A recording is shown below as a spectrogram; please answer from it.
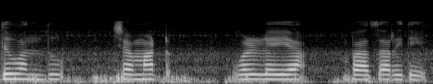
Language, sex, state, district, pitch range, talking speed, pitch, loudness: Kannada, female, Karnataka, Bidar, 225-235 Hz, 85 wpm, 230 Hz, -18 LUFS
